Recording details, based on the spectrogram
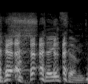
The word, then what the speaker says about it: Statham: Statham.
